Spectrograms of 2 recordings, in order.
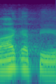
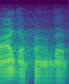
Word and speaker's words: ágape: É o amor ágape ou ágapa, como queria pronunciar.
